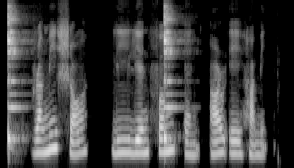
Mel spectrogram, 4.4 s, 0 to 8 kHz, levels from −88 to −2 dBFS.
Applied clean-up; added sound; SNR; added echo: classical method spectral subtraction.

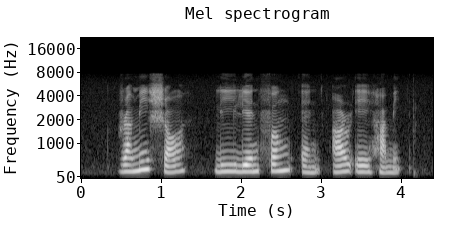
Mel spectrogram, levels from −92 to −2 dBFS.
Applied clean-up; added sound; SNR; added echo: none; none; none; none.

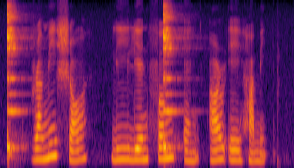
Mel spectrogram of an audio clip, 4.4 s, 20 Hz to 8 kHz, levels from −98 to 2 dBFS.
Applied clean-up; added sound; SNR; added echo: none; Cowbell; 1 dB; none.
